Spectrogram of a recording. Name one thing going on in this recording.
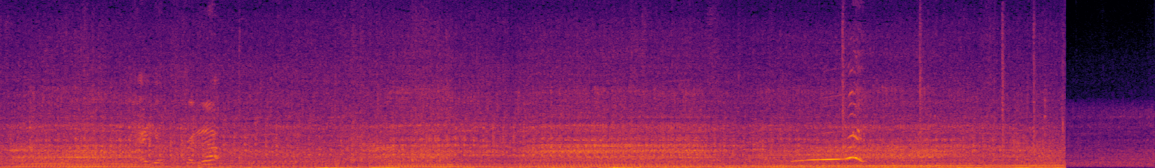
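A car engine runs with a steady low hum.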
